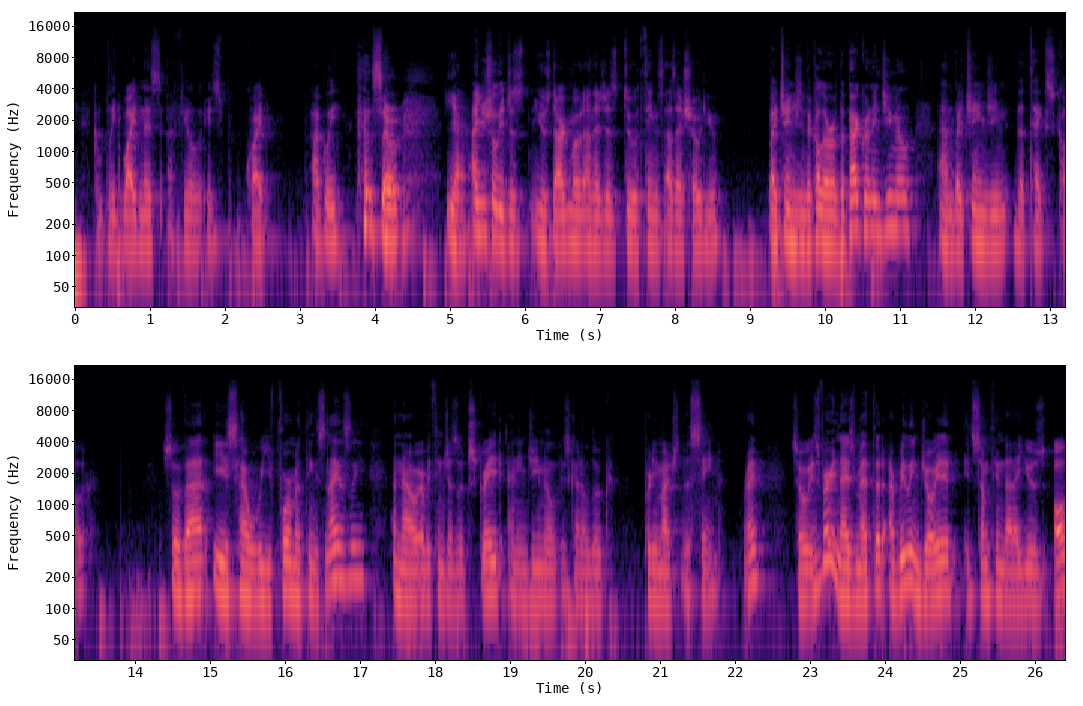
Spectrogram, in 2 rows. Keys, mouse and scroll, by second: 1.1 click, 1.9 click, 2.9 click, 3.6 scroll down 2, 4.1 scroll up 2, 4.8 scroll down 2, 8.6 e, 10.5-10.9 scroll up 2, 13.7 e, 15.5 scroll down 2, 16.5-16.9 scroll down 2, 17.5 scroll down 2, 18.2-18.7 scroll down 2, 19.4 2.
